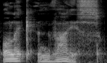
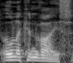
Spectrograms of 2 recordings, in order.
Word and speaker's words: Ollech & Wajs: this brand for long enough that the correct pronunciation is actually olek and vice um which is a little unusual uh it's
